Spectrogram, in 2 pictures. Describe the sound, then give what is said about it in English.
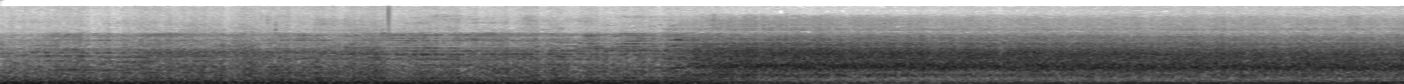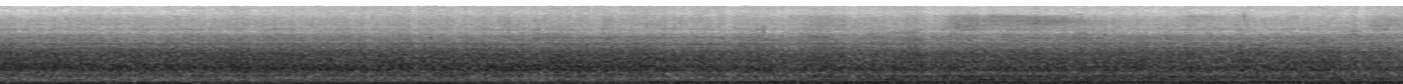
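A massive crowd in Detroit roars after the Lions make the Arnold draft pick, a dense, unbroken wall of cheering that swells sharply a few seconds in and stays loud and sustained to the end, with no clear voices standing out. “Superfly, you have the crowd noise in Detroit after they made the Arnold pick, the Lions.”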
